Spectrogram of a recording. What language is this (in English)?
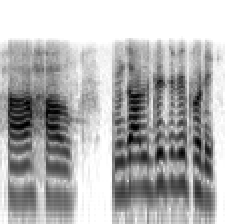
Odia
